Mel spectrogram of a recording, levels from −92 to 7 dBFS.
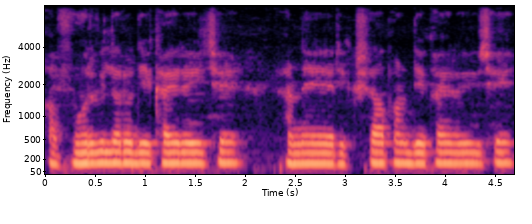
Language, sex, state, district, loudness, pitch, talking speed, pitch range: Gujarati, male, Gujarat, Gandhinagar, -14 LUFS, 145 Hz, 140 wpm, 145-150 Hz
